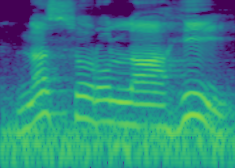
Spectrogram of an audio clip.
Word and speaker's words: Nasrullahi: And then you pronounce them together, then you do not pronounce the alif. So when you do not pronounce, remove this thing. So the word is Nasrullahi.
